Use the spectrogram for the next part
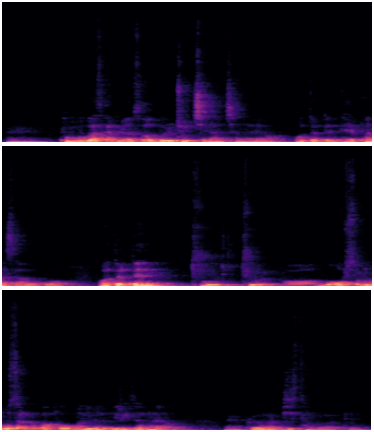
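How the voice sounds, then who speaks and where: Pastor preaching in an echoey church. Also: male voice, on the high side, expressive, moderate pace, warm tone. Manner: conversational preaching with asides and laughs. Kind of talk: sermon. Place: church sanctuary. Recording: roomy echo, mic far off.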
